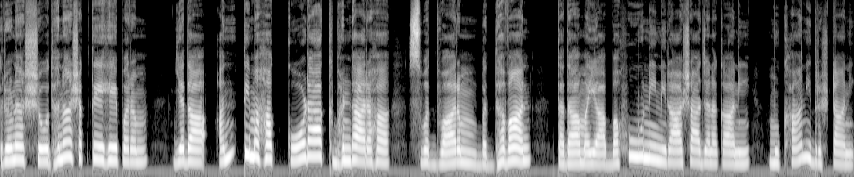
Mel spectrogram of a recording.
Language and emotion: Sanskrit, sad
